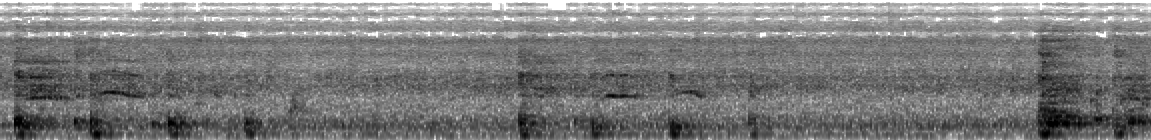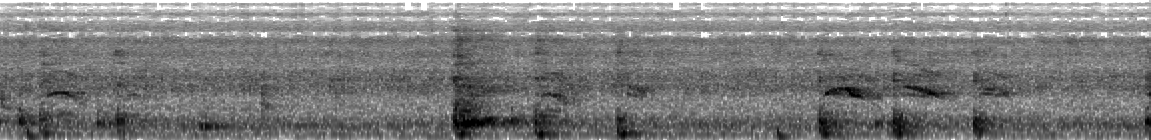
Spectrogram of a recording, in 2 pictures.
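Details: Coughing while in the shower: several short, loose cough bursts over steady running water, spaced irregularly.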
